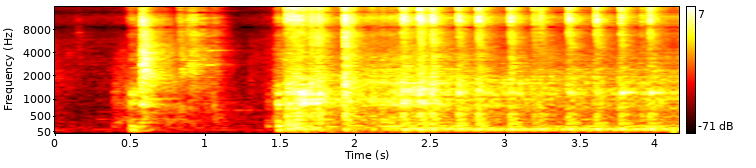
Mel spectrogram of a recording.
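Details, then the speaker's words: Yamaha F1ZR two-stroke engine after porting to a daily-touring spec, with the pickup magnet welded, first started before break-in. It catches on the second try and settles into a quick, even crackle with steady firing and no knocks: normal idle. "Nah alhamdulillah suaranya udah halus."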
